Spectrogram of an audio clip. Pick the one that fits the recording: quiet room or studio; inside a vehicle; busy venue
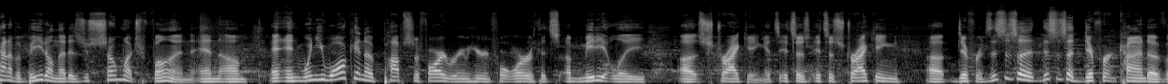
busy venue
